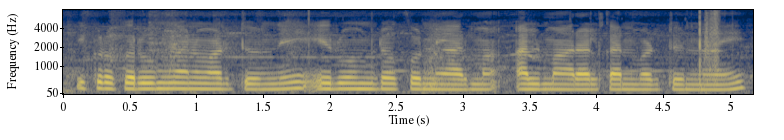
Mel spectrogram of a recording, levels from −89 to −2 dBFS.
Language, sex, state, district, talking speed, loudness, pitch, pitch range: Telugu, female, Telangana, Mahabubabad, 125 wpm, -19 LUFS, 190 Hz, 180-205 Hz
